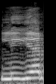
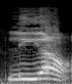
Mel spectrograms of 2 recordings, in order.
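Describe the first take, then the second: First: The r sound is light and thin. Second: The r sound is heavy and full. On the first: The speaker calls it wrong. "लियर नहीं पढ़ना है" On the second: The speaker calls it right. "रा को पुर पढ़ना है"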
